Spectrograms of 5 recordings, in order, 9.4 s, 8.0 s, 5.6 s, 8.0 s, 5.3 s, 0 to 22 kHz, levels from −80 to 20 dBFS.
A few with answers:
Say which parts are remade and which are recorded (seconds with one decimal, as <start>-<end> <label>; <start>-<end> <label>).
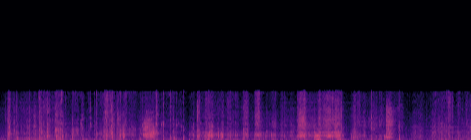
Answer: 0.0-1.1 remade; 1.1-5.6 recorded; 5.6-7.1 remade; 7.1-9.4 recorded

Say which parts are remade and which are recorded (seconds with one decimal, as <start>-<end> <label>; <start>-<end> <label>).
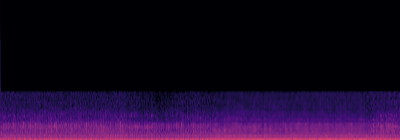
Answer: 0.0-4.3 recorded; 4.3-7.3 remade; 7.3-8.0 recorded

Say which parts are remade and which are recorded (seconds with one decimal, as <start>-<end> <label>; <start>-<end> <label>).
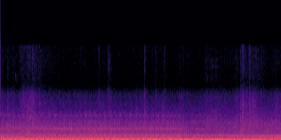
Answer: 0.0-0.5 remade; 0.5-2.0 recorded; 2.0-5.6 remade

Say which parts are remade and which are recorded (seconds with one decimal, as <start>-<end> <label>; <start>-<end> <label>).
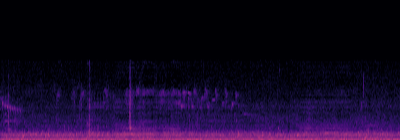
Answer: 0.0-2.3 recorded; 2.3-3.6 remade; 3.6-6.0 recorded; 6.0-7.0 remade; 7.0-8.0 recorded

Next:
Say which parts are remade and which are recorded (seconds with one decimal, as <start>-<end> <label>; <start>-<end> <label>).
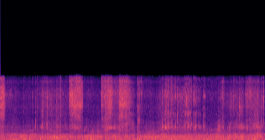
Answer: 0.0-3.2 remade; 3.2-4.4 recorded; 4.4-5.3 remade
